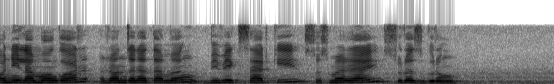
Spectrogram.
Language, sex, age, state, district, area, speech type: Nepali, female, 18-30, West Bengal, Darjeeling, rural, spontaneous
